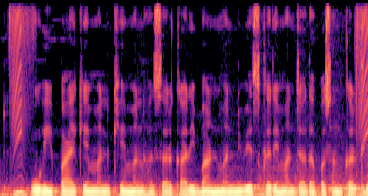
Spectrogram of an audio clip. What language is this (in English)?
Chhattisgarhi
